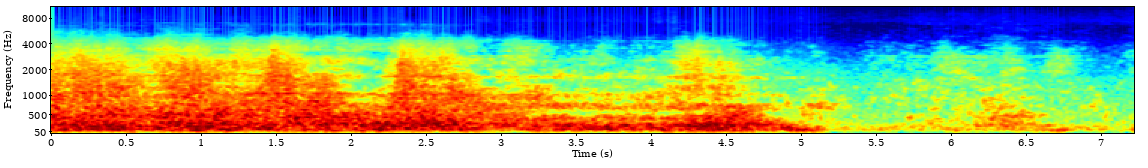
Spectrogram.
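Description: Jet airliner taking off from the south side runways at LAX, a loud, broad engine roar sustained for about five seconds, then easing to a lower rumble as it recedes.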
